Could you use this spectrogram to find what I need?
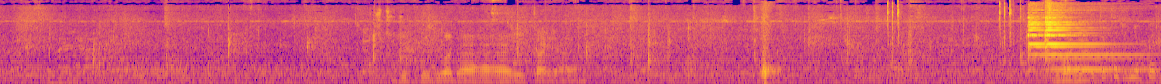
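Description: A low murmur of indoor crowd noise carries throughout.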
